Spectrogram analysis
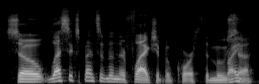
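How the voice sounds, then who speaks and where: A man's voice: medium pitch, animated, a little fast, darkish tone, no room sound, clean studio sound. A man co-hosting a product review, talking conversationally with enthusiastic, firm opinions. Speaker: headphone show co-host reviewer.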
